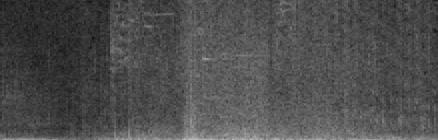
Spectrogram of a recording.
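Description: A burst of energy explodes with a loud crackling blast.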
